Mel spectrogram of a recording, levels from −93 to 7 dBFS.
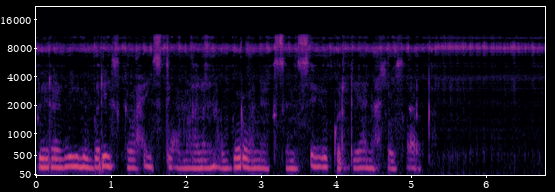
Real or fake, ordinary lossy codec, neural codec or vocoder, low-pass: fake; none; codec, 24 kHz, 3 kbps, HILCodec; none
